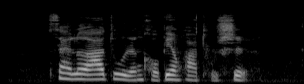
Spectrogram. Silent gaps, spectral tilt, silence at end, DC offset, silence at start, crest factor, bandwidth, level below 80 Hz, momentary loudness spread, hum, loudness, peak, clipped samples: none; -3 dB/octave; 0.55 s; under 0.1%; 0.5 s; 18 dB; 11.5 kHz; -84 dBFS; 10 LU; none; -29 LUFS; -14 dBFS; under 0.1%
